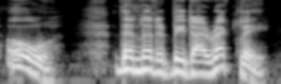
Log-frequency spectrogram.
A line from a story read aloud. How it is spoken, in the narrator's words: exclaimed the young men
